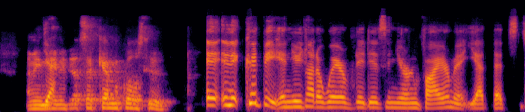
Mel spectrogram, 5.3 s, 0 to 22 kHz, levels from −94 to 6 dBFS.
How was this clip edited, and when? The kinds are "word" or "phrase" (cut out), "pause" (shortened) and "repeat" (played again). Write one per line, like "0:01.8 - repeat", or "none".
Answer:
0:01.4 - word
0:03.0 - word
0:03.6 - word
